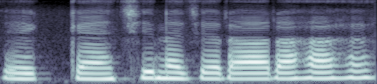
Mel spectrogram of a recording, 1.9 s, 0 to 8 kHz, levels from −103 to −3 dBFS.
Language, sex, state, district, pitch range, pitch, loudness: Hindi, female, Jharkhand, Ranchi, 200-215 Hz, 205 Hz, -13 LUFS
